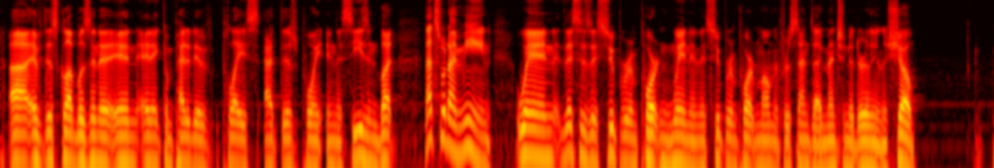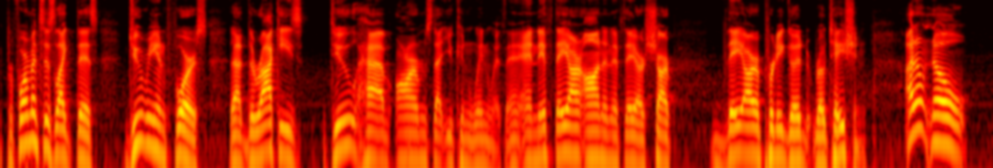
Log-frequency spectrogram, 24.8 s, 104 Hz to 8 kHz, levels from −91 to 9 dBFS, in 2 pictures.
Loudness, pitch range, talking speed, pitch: -28 LUFS, 110-140 Hz, 195 wpm, 125 Hz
